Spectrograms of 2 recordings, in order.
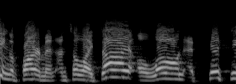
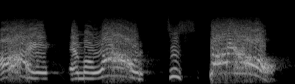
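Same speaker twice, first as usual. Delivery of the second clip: very slow, high, drawn-out, furious yell; 6 semitones higher than usual. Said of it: "you guys do need to quiet down".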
